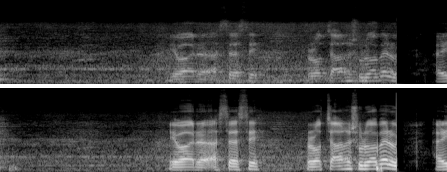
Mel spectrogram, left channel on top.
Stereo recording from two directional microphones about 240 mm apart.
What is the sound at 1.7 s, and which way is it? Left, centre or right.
Speech, right.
